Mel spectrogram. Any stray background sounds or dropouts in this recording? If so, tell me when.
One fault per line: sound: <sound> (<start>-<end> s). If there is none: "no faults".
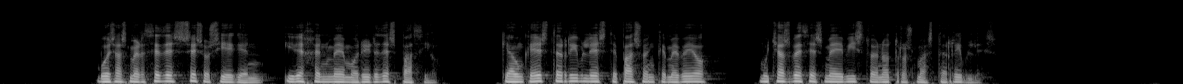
no faults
